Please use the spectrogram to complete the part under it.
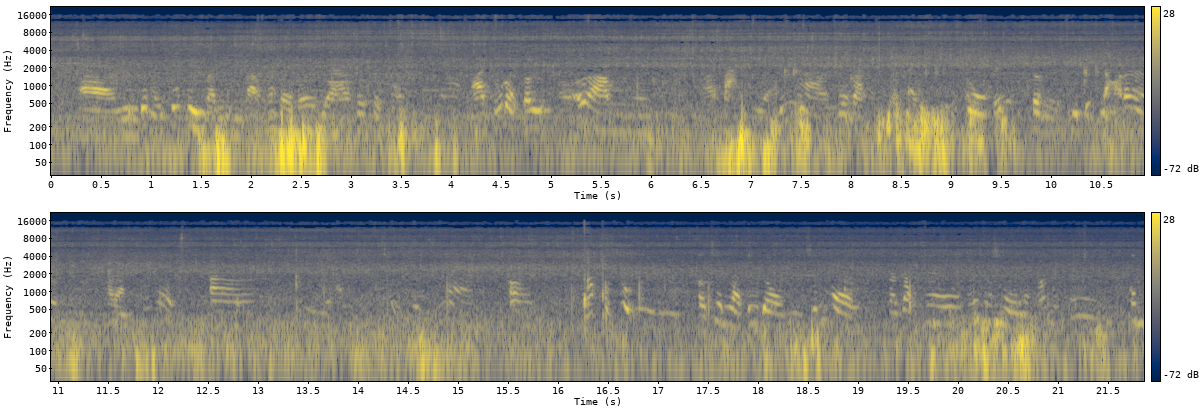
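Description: Footsteps tap on a paved path outdoors.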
